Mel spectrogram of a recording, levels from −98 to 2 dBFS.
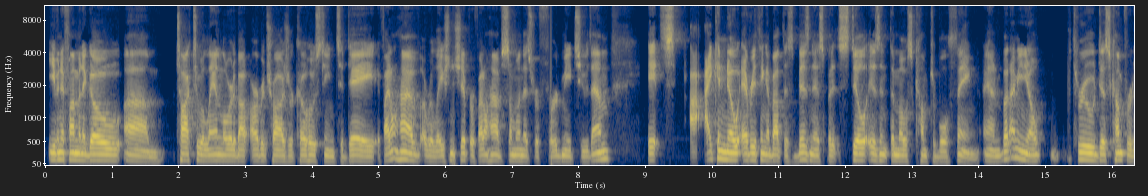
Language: English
